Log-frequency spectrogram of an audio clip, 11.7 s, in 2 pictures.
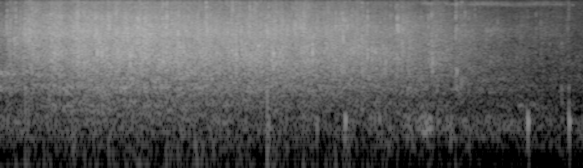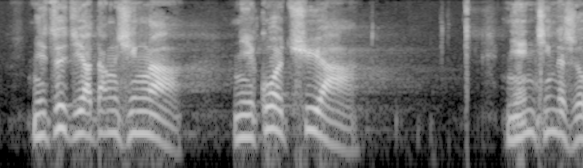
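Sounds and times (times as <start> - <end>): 
applause: 0.0 - 5.0
speech: 6.2 - 9.5, 10.9 - 11.6.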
